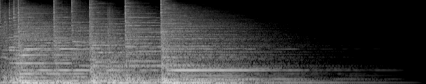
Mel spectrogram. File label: mel mid win; netent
